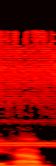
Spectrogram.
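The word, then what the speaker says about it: حا: And essentially, what you're supposed to do is that you have to pronounce the names of these letters. We have ha. Okay? – Yes. – So we have to say ha. Then we have meem. Okay, so yes. – We pronounce the name of the letter.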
